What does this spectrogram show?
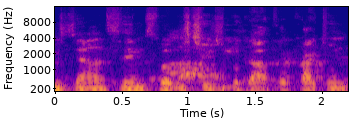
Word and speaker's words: John Sims: Spelled like it sounds. JOHNSIMS.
